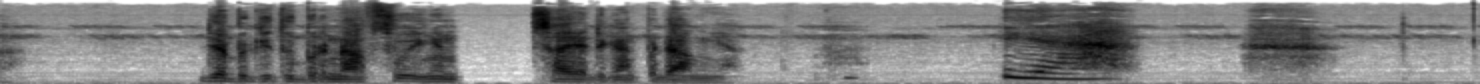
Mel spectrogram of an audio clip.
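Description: Several women talk with each other, close by.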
